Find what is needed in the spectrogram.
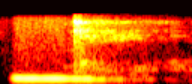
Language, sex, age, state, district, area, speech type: Tamil, female, 60+, Tamil Nadu, Mayiladuthurai, rural, conversation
